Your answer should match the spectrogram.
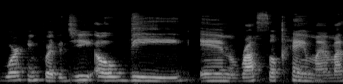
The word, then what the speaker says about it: Ras Al-Khaimah: I think I was saying like Rasalima.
